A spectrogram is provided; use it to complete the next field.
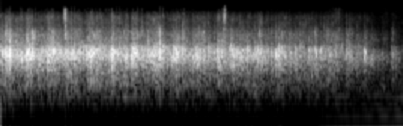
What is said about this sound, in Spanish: Dale bien fuerte el aplauso al Señor. Aleluya.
